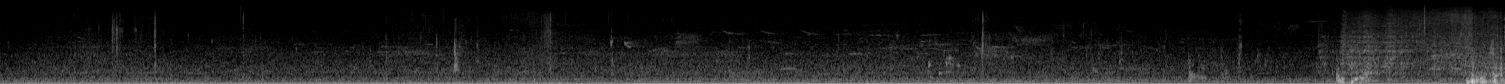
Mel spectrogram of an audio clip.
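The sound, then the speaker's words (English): A beaver plunges into a river with one abrupt splash near the end, heard from a silent canoe as it is getting dark, breaking a quiet stretch of soft low rumble and scattered faint chirps, with no voices. “That was a beaver. It just jumped into the river.”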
